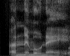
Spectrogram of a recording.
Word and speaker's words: anemone: The issue with anemone is all about vowel flow and where you place the stress. Learners often stress the second syllable, but the correct pronunciation places the stress on the third syllable.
